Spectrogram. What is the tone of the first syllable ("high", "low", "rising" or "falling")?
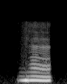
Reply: low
